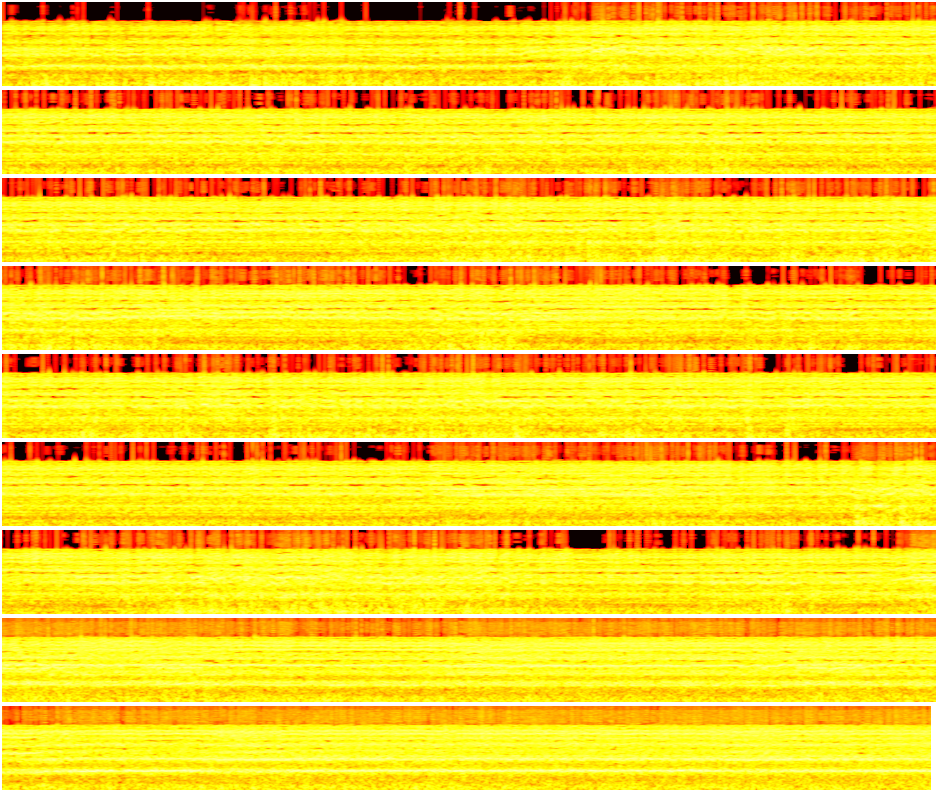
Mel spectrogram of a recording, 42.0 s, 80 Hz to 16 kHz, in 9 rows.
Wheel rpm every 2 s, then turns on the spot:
120, 140, 160, 160, 160, 160, 160, 160, 160, 160, 160, 160, 160, 160, 160, 160, 180, 200, 210, 230, 230.
none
